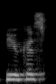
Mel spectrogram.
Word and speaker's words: Beukes: It's Beukes, rhymes with mucus.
